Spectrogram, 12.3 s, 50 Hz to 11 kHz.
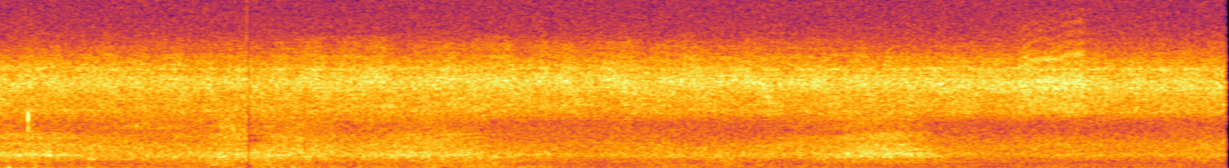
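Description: Drone of a Cessna 172S Skyhawk SP's four-cylinder Lycoming IO-360 piston engine and propeller as the plane flies away, fading slightly toward the end, under a steady wash of wind and road traffic noise.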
